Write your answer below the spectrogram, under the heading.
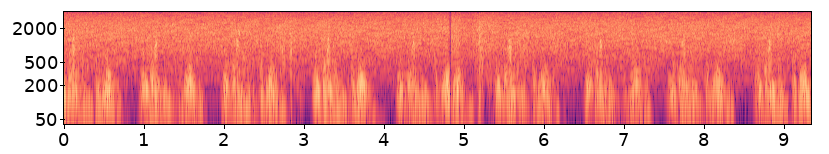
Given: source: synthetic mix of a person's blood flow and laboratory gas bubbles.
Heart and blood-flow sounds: Doppler ultrasound of blood flow; precordium
no bubbles
From the record:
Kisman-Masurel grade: 000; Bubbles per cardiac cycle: 0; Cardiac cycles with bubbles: 0%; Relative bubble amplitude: no bubbles discernible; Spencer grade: 0 (complete lack of bubble signals)

